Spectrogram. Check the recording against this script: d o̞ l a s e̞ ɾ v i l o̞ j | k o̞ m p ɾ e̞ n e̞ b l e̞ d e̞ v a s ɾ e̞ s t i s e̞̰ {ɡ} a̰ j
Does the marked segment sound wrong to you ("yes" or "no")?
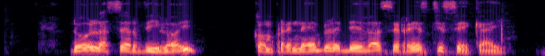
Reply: yes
